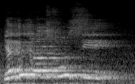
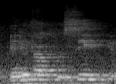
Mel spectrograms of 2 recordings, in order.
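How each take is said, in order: First: High, drawn-out DITRANSFUSI; exaggerated doctor's verdict. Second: Offhand doctor. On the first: Shown as a demonstration. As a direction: say "ditransfusi" high, slow and emphatic. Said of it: "Dia nggak ngomong gitu". ("ditransfusi" dengan nada tinggi, dipanjangkan) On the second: Retold or imitated. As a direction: toss off "ditransfusi" lightly but unhurried. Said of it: "Enteng aja transfusi". ("ditransfusi" dengan nada enteng)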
